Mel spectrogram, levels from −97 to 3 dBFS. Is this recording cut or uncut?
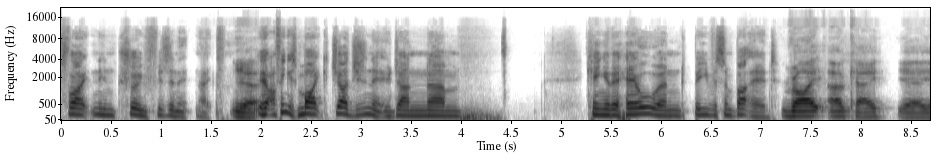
uncut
